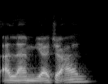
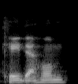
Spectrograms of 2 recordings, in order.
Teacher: So we have this alam yaj'al, where you have a mim sukun and then a ya afterwards, but no ba. So you pronounce the mim sukun clearly. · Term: idhar shafawi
